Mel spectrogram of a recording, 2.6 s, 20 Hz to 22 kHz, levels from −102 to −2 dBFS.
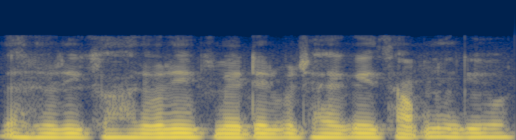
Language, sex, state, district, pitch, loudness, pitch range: Hindi, male, Madhya Pradesh, Umaria, 110 Hz, -16 LUFS, 110-115 Hz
